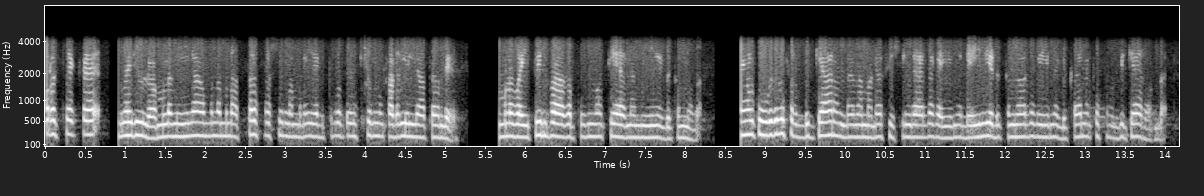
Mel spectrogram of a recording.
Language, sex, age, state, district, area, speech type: Malayalam, female, 30-45, Kerala, Idukki, rural, conversation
